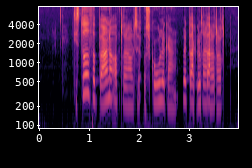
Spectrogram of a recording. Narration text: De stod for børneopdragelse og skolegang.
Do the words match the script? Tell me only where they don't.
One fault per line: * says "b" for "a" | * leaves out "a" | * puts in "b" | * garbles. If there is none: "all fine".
* garbles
